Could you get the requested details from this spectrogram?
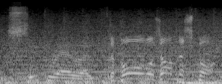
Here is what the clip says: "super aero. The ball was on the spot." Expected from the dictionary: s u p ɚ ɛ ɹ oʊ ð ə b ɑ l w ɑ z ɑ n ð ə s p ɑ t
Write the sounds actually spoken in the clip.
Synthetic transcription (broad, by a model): s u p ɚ ɛ ɹ oʊ ð ə b ɑ l w ɑ z n ð ə s p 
